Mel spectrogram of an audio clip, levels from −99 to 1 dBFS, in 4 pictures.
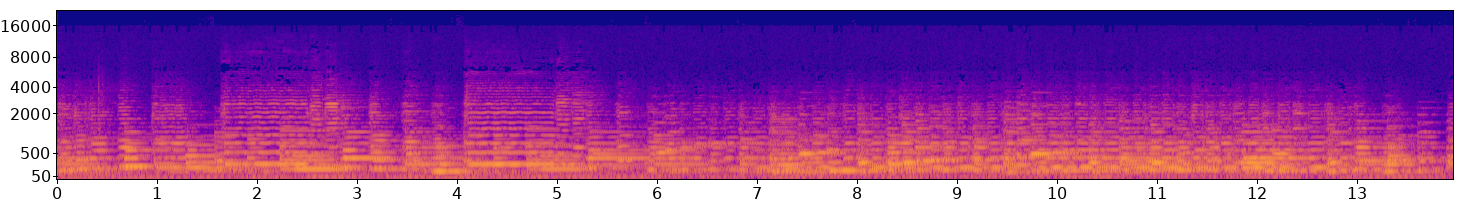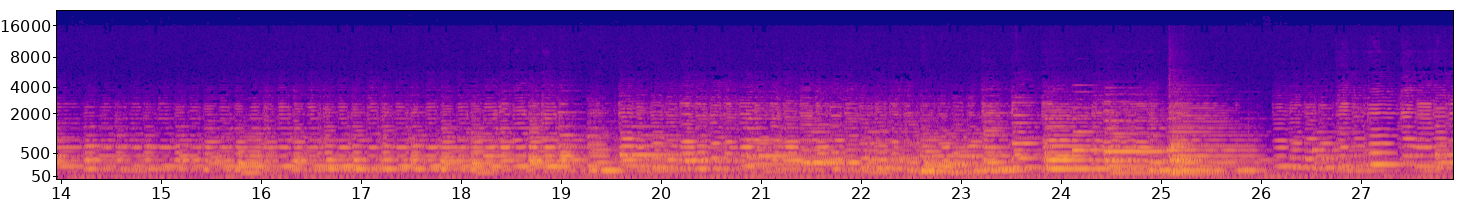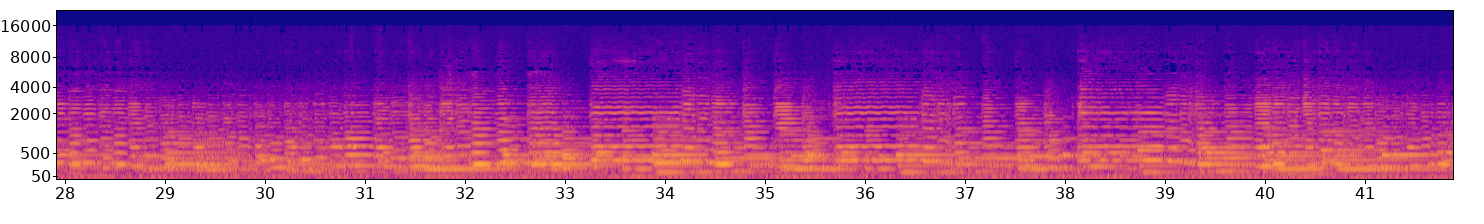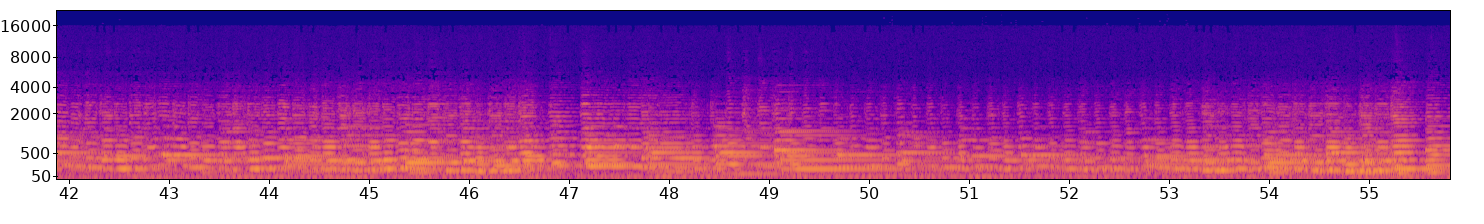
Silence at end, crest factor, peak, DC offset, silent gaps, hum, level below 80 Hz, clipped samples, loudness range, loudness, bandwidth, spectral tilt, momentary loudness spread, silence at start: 0 s; 16 dB; -12 dBFS; under 0.1%; none; none; -46 dBFS; under 0.1%; 5 LU; -29 LUFS; 13.5 kHz; -8.5 dB/octave; 7 LU; 0 s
